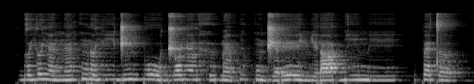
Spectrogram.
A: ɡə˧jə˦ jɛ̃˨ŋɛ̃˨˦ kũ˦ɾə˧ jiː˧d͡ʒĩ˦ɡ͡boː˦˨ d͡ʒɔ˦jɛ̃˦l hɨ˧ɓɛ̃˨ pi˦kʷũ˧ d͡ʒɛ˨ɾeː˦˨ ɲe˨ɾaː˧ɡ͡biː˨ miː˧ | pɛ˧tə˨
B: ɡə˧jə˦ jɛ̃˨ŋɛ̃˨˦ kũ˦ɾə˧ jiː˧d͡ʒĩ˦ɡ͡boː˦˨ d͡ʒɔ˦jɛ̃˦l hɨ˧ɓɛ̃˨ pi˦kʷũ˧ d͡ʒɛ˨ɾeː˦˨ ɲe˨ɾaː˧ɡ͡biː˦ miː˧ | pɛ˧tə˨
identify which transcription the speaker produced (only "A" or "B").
B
